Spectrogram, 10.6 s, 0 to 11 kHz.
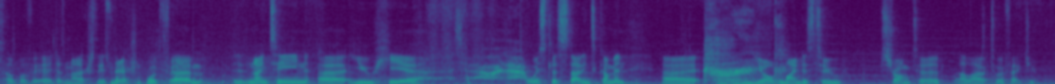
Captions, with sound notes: hope or fear doesn't matter actually it's a reaction with fear 19 uh you hear *dark noises* whispers starting to come in ~DRINK~ your mind is too strong to allow it to affect you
